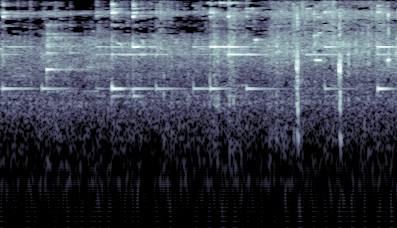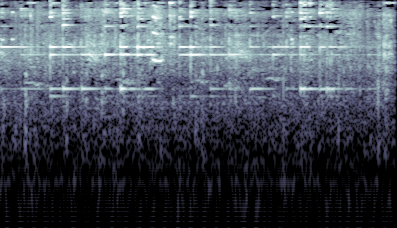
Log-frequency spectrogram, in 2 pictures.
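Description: A small bell on a working ox clinking irregularly as the animal walks, each clink ringing at the same few pitches. There are two sharp knocks about three seconds in.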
